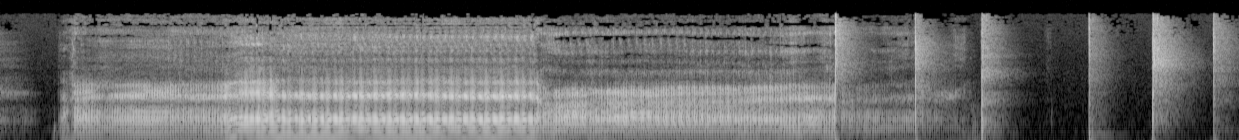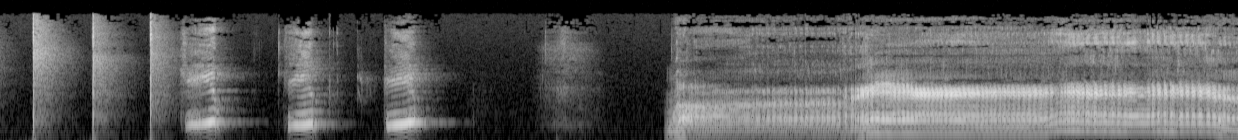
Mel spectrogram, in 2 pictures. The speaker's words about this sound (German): Und wir hatten es bei der Waldohreule, die auch so ein Flügelklappen hat. Und das macht auch der Ziegenmelker. Und das ist mit seinen schmalen Flügeln für einen relativ kleinen Vogel erstaunlich laut. Ich habe das mal gehört, das klingt dann so.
